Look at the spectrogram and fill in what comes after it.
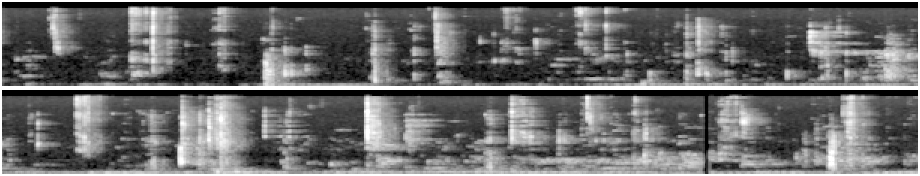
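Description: A person chewing raw green bird's eye chilies and fried instant noodles, with many short mouth clicks and smacks. A low steady hum sits underneath from about two seconds in.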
